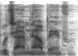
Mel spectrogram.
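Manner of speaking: ordinary delivery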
